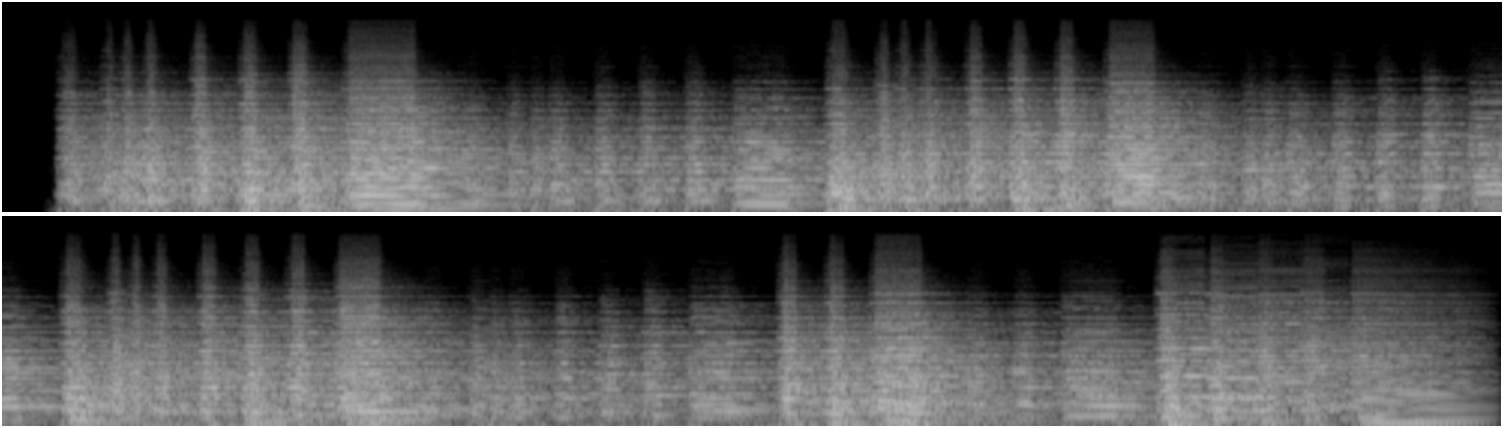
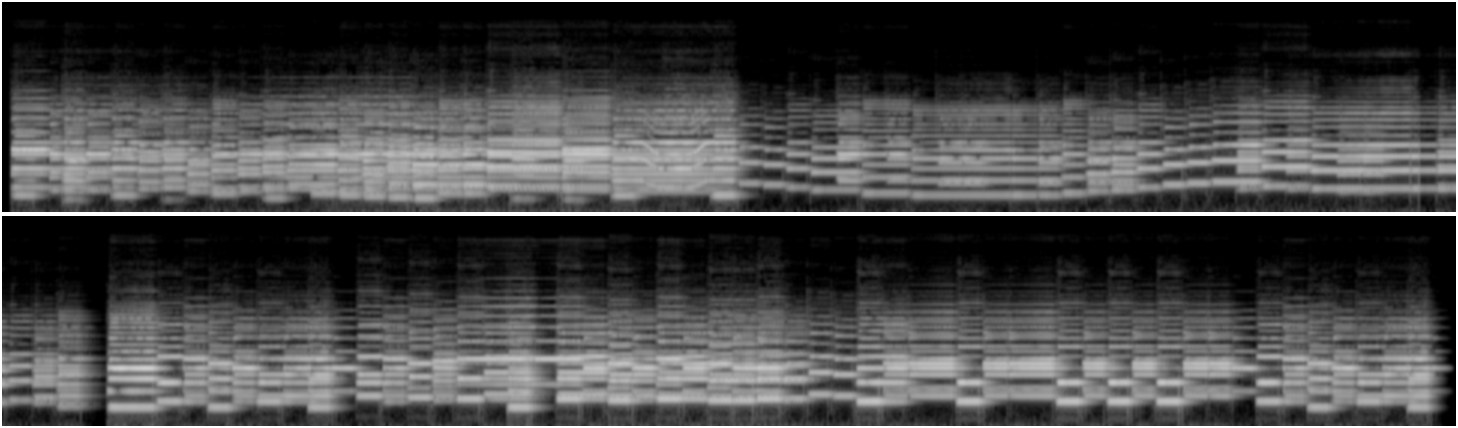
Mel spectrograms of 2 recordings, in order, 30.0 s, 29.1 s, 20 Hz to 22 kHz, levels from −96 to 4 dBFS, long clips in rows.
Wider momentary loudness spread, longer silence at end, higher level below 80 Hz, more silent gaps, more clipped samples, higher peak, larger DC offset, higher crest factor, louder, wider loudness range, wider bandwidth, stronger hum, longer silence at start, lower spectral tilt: about the same, 12 LU vs 12 LU; about the same, 0.05 s vs 0.1 s; first, -44 dBFS vs -74 dBFS; neither; neither; second, -10 dBFS vs -6 dBFS; neither; about the same, 20 dB vs 16 dB; second, -29 LUFS vs -21 LUFS; about the same, 7 LU vs 9 LU; first, 15.5 kHz vs 8.8 kHz; neither; first, 0.55 s vs 0.1 s; first, -5.5 dB/octave vs -3 dB/octave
